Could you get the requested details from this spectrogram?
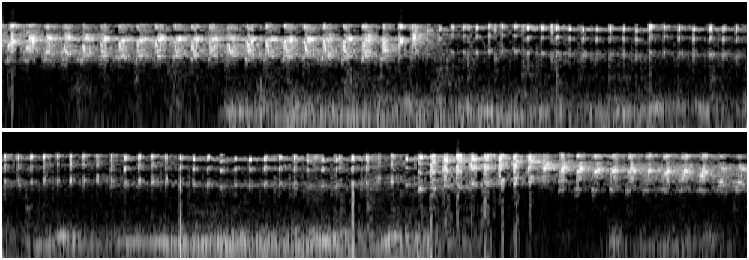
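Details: Lovebird in gacor form, sung as a master recording for training other birds: an unbroken, shrill, rapid rattling trill that runs the whole time, with pulse patterns shifting slightly and a brief louder burst near the end.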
